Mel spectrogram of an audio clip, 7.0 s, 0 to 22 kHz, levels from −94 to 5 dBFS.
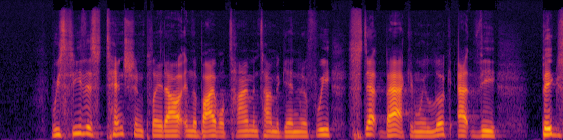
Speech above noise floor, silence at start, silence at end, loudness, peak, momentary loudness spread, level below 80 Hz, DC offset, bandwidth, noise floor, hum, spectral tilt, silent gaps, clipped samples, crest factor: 40 dB; 0.65 s; 0 s; -23 LUFS; 0 dBFS; 9 LU; -62 dBFS; under 0.1%; 17.5 kHz; -63 dBFS; none; -6 dB/octave; none; under 0.1%; 22 dB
